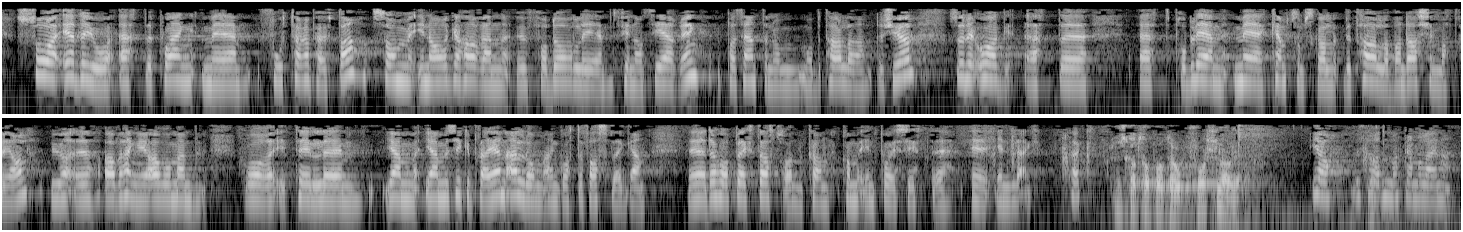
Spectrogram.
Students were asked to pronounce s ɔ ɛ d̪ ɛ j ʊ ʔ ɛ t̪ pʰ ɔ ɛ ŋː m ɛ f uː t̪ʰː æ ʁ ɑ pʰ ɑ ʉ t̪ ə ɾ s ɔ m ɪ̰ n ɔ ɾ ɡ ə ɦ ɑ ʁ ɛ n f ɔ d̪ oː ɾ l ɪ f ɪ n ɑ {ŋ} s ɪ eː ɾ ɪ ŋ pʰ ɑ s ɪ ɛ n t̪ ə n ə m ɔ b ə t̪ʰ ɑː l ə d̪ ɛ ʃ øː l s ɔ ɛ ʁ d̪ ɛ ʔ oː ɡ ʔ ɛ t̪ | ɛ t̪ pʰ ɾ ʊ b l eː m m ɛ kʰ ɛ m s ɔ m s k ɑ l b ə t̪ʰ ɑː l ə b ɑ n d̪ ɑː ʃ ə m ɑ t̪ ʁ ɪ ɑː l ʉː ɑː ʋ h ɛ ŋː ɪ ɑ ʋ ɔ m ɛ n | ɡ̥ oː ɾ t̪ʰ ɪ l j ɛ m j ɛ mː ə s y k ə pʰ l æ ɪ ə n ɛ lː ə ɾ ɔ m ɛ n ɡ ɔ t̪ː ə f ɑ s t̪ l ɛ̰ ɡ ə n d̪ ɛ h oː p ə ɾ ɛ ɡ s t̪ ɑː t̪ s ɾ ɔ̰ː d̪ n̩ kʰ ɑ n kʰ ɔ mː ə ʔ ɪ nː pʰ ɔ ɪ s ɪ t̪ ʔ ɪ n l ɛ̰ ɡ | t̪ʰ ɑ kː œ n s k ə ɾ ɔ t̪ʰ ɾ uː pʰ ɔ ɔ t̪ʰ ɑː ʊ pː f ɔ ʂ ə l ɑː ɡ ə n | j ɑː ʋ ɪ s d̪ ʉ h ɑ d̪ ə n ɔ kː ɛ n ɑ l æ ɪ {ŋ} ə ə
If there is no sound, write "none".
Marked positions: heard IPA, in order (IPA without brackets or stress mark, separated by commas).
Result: n, n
